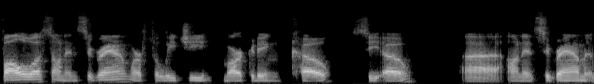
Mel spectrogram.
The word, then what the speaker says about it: Felice: It's spelled Felice, but it's pronounced Felici.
